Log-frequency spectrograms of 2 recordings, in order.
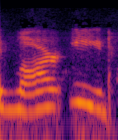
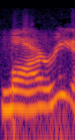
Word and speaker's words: Laurie: So we teased because Sean said, Mom, Mr. and Mrs. Trimmer are afraid to say your name because, you know, so many people say Lori instead of Laurie.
